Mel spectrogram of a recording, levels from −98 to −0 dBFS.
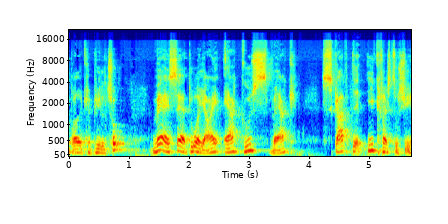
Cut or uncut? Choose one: cut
